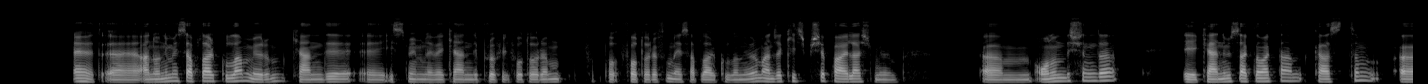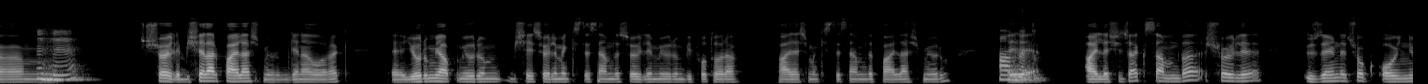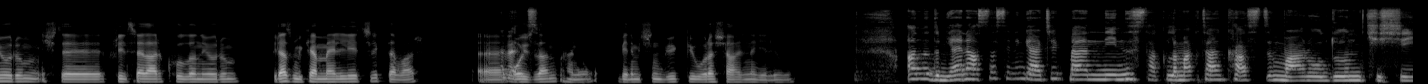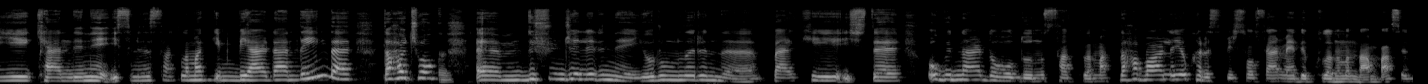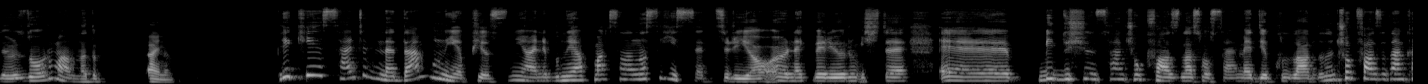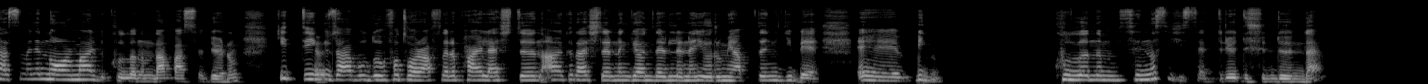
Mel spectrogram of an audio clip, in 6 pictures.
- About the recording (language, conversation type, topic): Turkish, advice, Sosyal medyada gerçek benliğinizi neden saklıyorsunuz?
- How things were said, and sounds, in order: tapping; other background noise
